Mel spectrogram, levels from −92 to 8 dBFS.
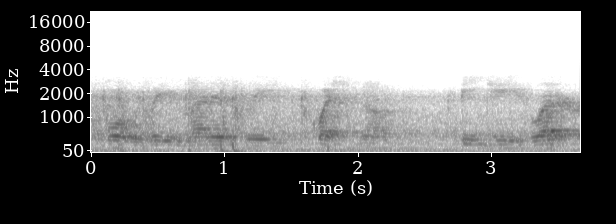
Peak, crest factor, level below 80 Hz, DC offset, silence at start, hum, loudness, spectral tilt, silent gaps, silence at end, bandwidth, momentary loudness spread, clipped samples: -20 dBFS; 16 dB; -54 dBFS; under 0.1%; 0 s; none; -38 LUFS; -9.5 dB/octave; none; 0 s; 3.4 kHz; 10 LU; under 0.1%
